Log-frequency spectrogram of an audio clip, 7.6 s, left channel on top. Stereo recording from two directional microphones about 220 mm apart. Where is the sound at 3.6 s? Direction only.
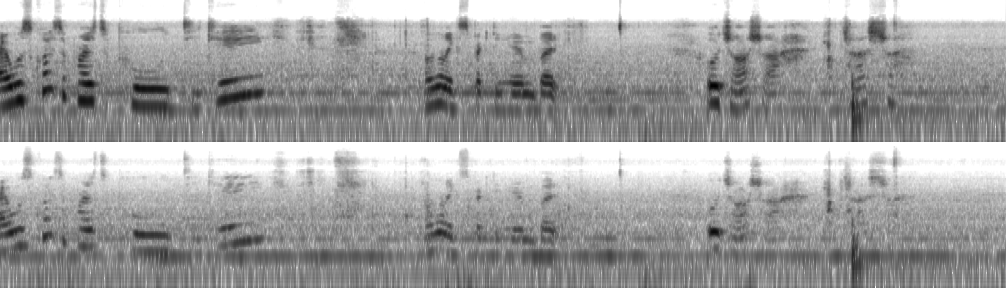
50° left (ahead or behind).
